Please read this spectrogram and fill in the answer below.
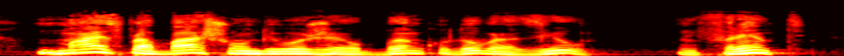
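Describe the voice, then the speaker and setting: Lively intonation marks this man's fairly slow delivery. His voice is somewhat breathy. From Brazil, São Paulo state (Salto, raised in Sorocaba). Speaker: local elder sharing memories. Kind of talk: casual reminiscing interview.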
